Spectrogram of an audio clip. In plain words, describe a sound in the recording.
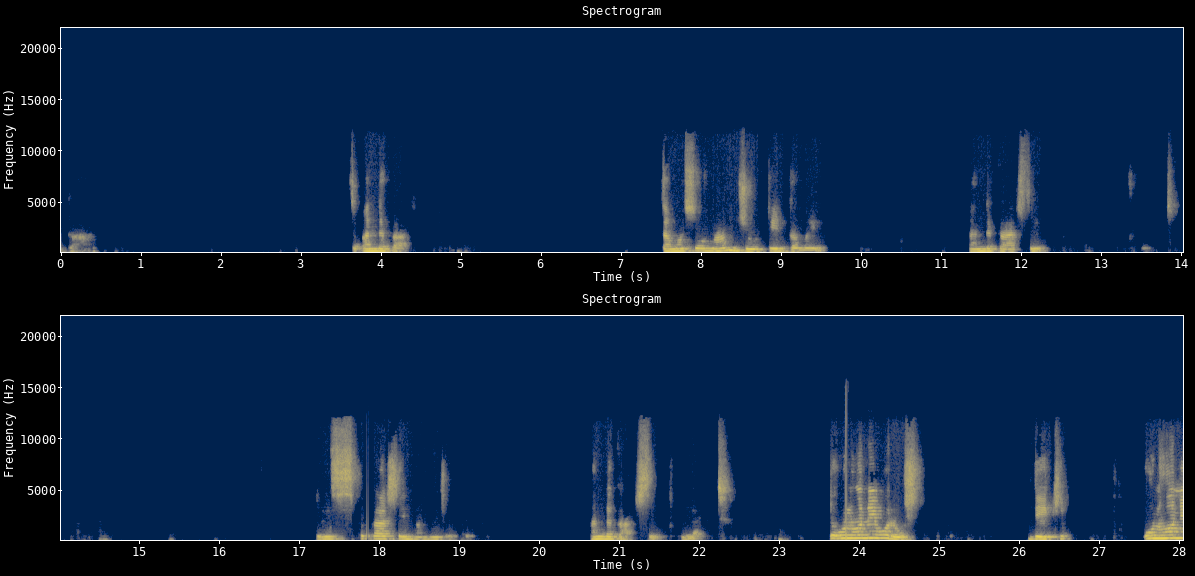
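An older woman speaks calmly through a microphone on an online call, with long pauses.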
